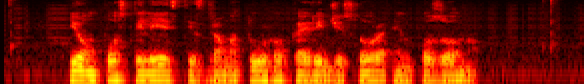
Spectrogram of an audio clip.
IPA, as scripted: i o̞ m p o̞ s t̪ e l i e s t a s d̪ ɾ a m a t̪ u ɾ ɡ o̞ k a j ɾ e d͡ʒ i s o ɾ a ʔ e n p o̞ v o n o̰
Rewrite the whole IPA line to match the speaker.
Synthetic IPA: i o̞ m p o̞ s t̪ e l i e s t i s d̪ ɾ a m a t̪ u ɾ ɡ o̞ k a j ɾ e d͡ʒ i s o ɾ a ʔ e n p o̞ z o n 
